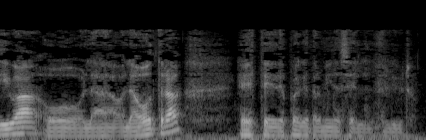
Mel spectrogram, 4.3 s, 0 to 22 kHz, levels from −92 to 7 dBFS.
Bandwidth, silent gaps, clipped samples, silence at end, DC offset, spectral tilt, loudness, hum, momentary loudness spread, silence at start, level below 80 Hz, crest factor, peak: 10.5 kHz; none; under 0.1%; 0.1 s; under 0.1%; -6 dB/octave; -34 LUFS; none; 16 LU; 0 s; -54 dBFS; 18 dB; -16 dBFS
